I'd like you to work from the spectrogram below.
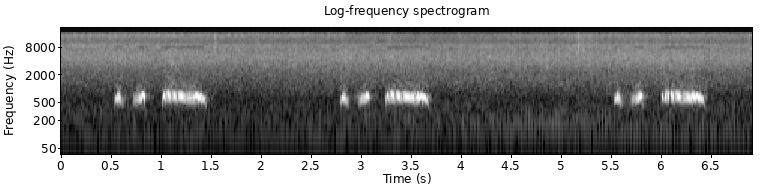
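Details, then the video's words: Spotted dove used as a decoy bird in training for trapping, giving three cooing phrases, each two short rising notes then a longer steady coo, repeated about every two and a half seconds over quiet rural background. "Chim Cu Gáy (trap bird) Tập mồi. Bổi mái thứ hai của mồi tập."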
